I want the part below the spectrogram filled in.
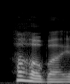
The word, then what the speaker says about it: jojoba: Jojoba? – Jojoba, yeah.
